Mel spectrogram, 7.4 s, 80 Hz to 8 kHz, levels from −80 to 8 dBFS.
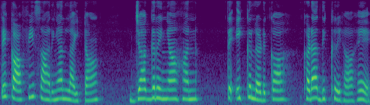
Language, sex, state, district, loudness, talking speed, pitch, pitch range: Punjabi, female, Punjab, Kapurthala, -18 LUFS, 115 wpm, 250 Hz, 235-270 Hz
